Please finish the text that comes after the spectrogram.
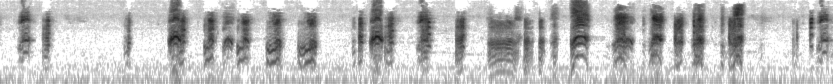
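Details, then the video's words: Black-crowned night heron uttering many coarse, honking croaks in uneven series, with a longer buzzy rasp midway and dense overlapping calls near the end. "SUARA BURUNG KOAK MALAM"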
